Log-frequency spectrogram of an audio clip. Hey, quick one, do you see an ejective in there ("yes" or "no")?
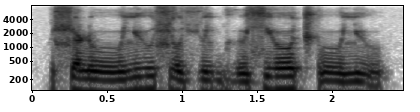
yes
